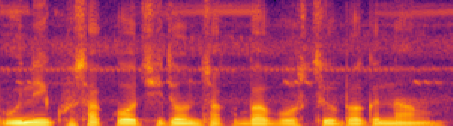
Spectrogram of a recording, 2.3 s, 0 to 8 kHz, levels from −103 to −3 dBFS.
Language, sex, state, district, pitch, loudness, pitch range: Garo, male, Meghalaya, South Garo Hills, 110 Hz, -16 LUFS, 100-115 Hz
